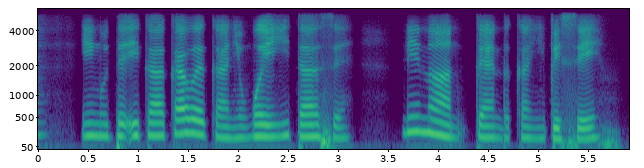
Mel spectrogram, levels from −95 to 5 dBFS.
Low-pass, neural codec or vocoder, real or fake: 5.4 kHz; codec, 16 kHz, about 1 kbps, DyCAST, with the encoder's durations; fake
